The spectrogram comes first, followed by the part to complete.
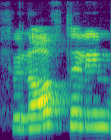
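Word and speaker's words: phenolphthalein: तो 3 common indicator का एक एग्जांपल ले लेते हैं, जैसे कि लिटमस बहुत ज्यादा यूज होता है, फिनोफ्थलीन बहुत यूज होता है, एल साइलेंट है इसमें, और लिटमस नहीं, लिटमस तो हो गया, और पीएच यूज होता है, पीएच is also an indicator.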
